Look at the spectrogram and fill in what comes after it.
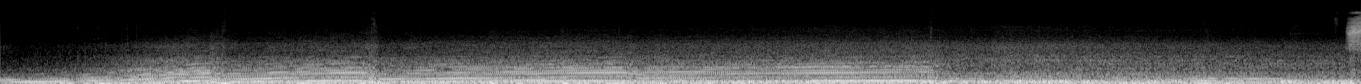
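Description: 2020 BMW X3M's S58 twin-turbo inline-six accelerating through the gears, heard from inside the cabin. The engine pitch climbs and drops at upshifts about two seconds in, near four seconds and about six seconds in. After about nine seconds the engine eases off and runs steadily.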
